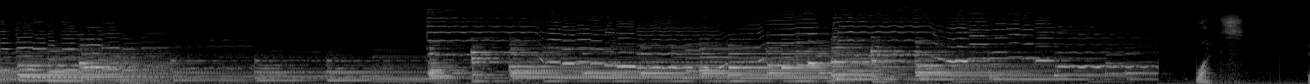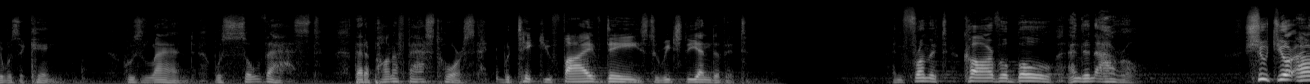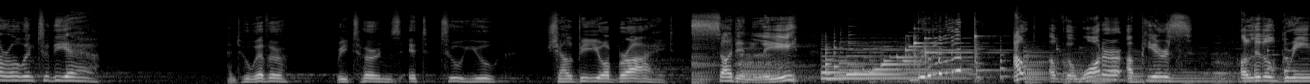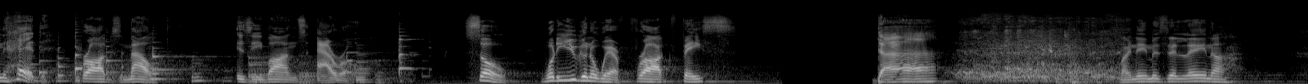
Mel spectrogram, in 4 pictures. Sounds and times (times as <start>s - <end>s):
Speech: 12.0s - 13.8s, 14.4s - 20.6s, 22.0s - 24.5s, 25.6s - 27.2s, 28.5s - 34.2s, 36.4s - 40.9s, 41.7s - 43.0s, 44.0s - 46.7s, 48.0s - 48.8s, 50.5s - 51.8s.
